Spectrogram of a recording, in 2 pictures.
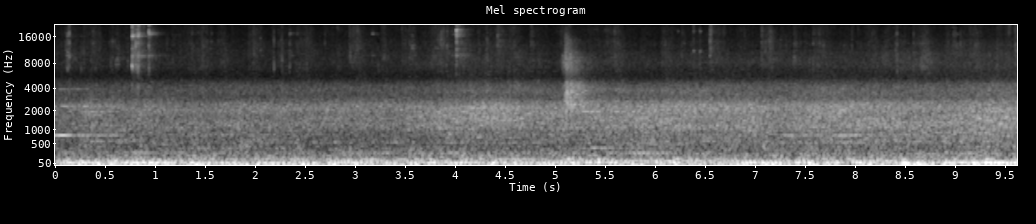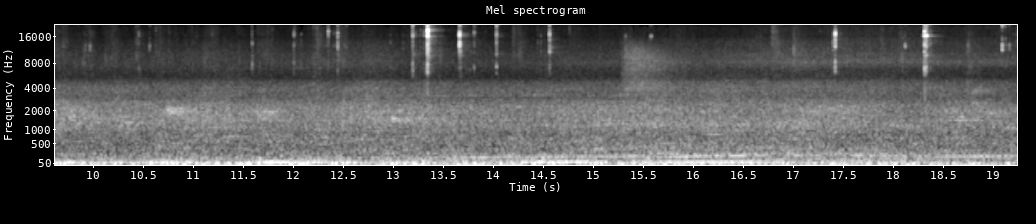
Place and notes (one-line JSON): {"title": "Zuoying Station, Kaohsiung City - Walking in the station", "date": "2014-05-15 12:46:00", "description": "Walking in the station, Hot weather, Traffic Sound, Take the elevator, Entering the station hall, Toward the station platform", "latitude": "22.68", "longitude": "120.29", "altitude": "12", "timezone": "Asia/Taipei"}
